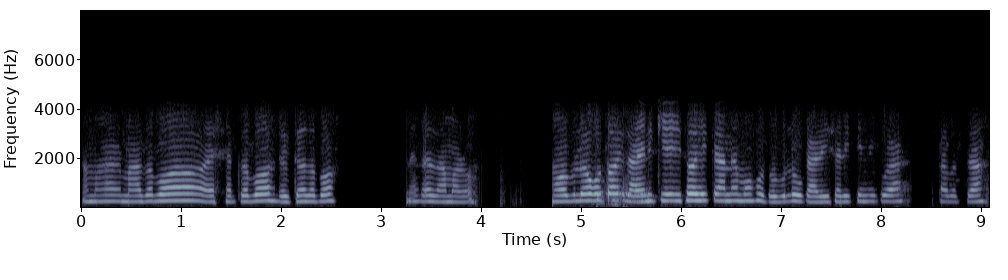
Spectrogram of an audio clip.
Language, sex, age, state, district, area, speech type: Assamese, female, 60+, Assam, Darrang, rural, conversation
